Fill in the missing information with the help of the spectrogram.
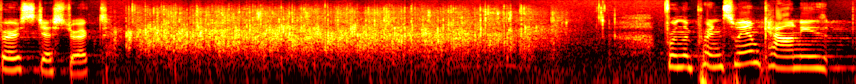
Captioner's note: audience applauding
